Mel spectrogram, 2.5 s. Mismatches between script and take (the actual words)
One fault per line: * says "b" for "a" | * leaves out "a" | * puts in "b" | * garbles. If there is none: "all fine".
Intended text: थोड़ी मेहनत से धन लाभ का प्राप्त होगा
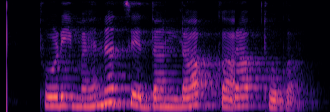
all fine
